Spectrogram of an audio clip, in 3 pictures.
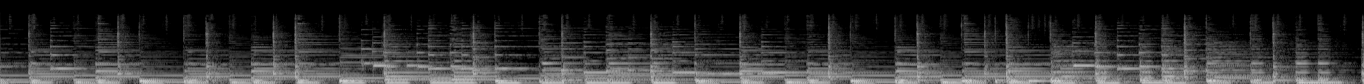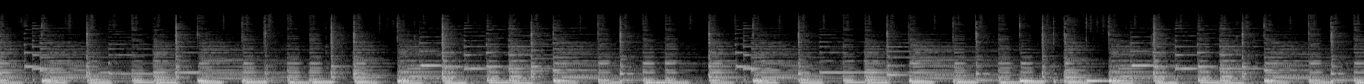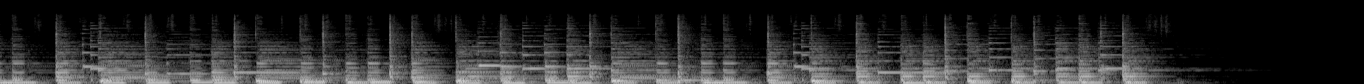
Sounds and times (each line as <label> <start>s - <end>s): congo 0.0s - 39.1s
bass 0.0s - 39.2s
guitar 0.0s - 39.3s
piano 0.0s - 39.8s
shaker 0.0s - 39.2s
